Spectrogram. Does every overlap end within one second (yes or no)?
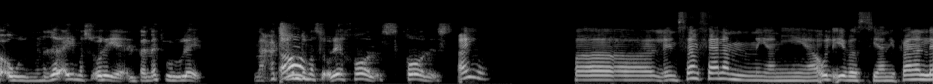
yes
